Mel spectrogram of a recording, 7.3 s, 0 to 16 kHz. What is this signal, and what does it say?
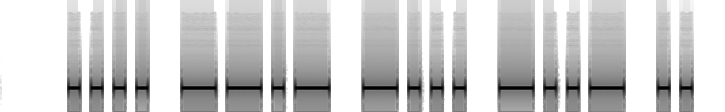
Morse code, heard as a keyed tone, about 10 wpm, 800 Hz. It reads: HQBXI
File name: morse mp3 / revision8-vitesse 10 mots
